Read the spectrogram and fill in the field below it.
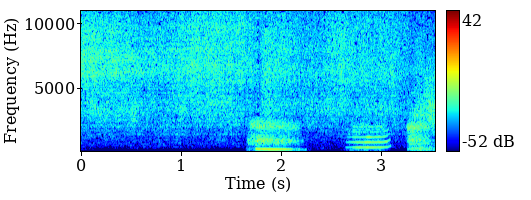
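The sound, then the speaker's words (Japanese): Warm shower water sprays in a steady, loud hiss throughout, rinsing someone before a shampoo, and in the second half a voice speaks in short bursts over the rushing spray. “シャワーとシャラシャワー、濡れたワンちゃんみたいにしっとりしたしと。”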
